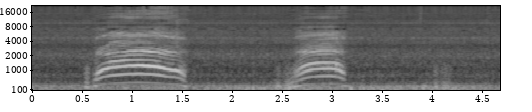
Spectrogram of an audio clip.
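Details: Injured cat lying on a street crying as it is rescued: two drawn-out arching meows, the first louder and longer, the second shorter, with faint traffic rumble and background hum.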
